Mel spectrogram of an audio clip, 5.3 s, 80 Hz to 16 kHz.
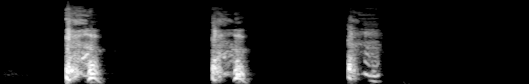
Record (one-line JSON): {"three_cough_length": "5.3 s", "three_cough_amplitude": 32768, "three_cough_signal_mean_std_ratio": 0.27, "survey_phase": "beta (2021-08-13 to 2022-03-07)", "age": "45-64", "gender": "Female", "wearing_mask": "No", "symptom_none": true, "smoker_status": "Ex-smoker", "respiratory_condition_asthma": false, "respiratory_condition_other": false, "recruitment_source": "REACT", "submission_delay": "2 days", "covid_test_result": "Negative", "covid_test_method": "RT-qPCR", "influenza_a_test_result": "Unknown/Void", "influenza_b_test_result": "Unknown/Void"}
